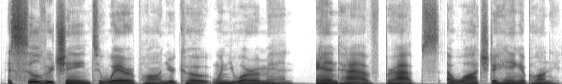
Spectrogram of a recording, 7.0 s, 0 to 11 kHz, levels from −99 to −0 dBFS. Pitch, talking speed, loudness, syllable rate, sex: 115 Hz, 190 wpm, -19 LUFS, 4.2 syllables/s, male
